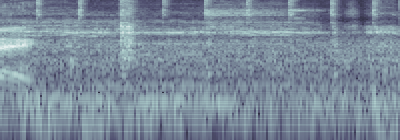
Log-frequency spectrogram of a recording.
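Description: Steady rushing hum of a car's cabin noise, even and unbroken.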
